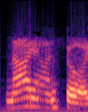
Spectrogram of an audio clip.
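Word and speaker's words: Na Yeon Choi: Choi Nahwan. Choi, am I mispronouncing her name completely? – Close. Nayan Choi.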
